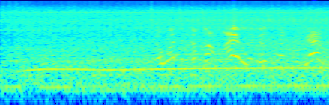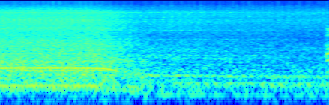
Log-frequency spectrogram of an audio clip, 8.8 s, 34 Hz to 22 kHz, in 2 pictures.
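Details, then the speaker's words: 1972 Mercedes 300SEL 4.5 V8, 75,000 miles, sat 12 years, after fuel system replacement, cold start: low drone with slightly uneven pulses; owner suspects dirty distributor trigger points and old gummed spark plugs. Rough idle. "we do have an issue with a little bit of a mess and I can almost guarantee you if I get into that distributor II clean those trigger points this engines gonna screw that we probably have old and gummed up spark plugs as well"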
